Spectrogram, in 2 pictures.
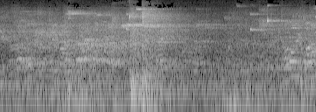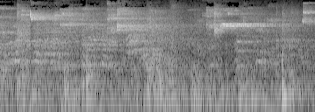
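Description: A ball thuds off players' feet.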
